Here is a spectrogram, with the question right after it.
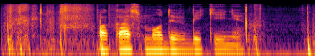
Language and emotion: Russian, neutral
